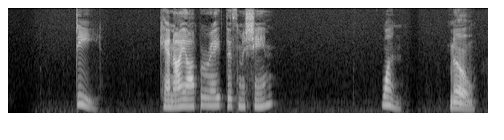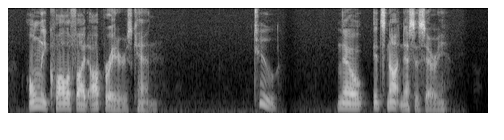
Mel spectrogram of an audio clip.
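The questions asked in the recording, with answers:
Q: Can I operate this machine?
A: 1: No, only qualified operators can.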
